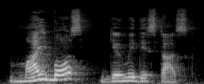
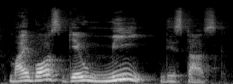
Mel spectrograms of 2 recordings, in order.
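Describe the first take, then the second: First: The stress is on "boss". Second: The stress is on "me".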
